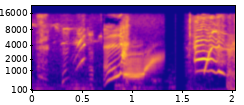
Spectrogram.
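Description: Cartoon comedy sound effects: a run of springy boings with rising pitch, the biggest rising glide about a second in, cutting off abruptly and followed by a new squeaky warbling effect near the end.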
